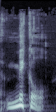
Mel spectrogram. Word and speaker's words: Michael: In the native pronunciation of Michael, the CH was probably pronounced K. Michael would then have been Mickle, and so Mictus.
